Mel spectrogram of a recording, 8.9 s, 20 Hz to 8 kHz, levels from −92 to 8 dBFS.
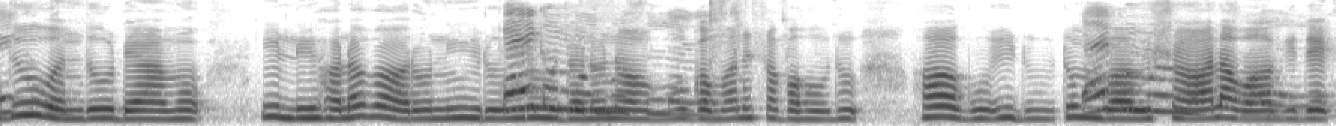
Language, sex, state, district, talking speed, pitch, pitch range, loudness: Kannada, female, Karnataka, Belgaum, 100 wpm, 210 Hz, 205-225 Hz, -23 LUFS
